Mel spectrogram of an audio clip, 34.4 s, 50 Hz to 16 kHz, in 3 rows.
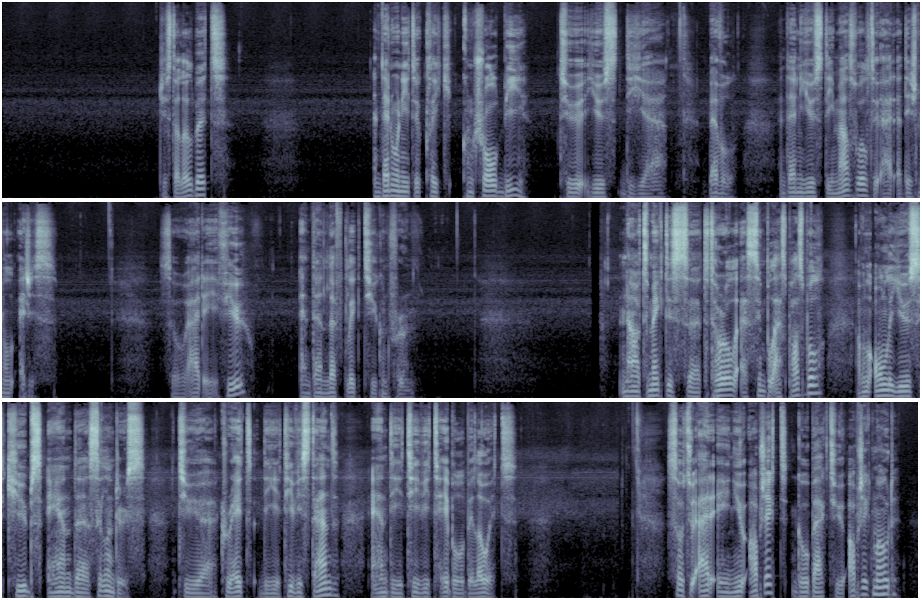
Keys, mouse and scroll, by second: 0.5 e, 6.1 ctrl+b, 17.0 middle click, 21.9 middle click, 34.0 typing.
